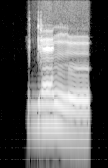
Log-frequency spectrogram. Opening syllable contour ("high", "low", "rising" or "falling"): high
